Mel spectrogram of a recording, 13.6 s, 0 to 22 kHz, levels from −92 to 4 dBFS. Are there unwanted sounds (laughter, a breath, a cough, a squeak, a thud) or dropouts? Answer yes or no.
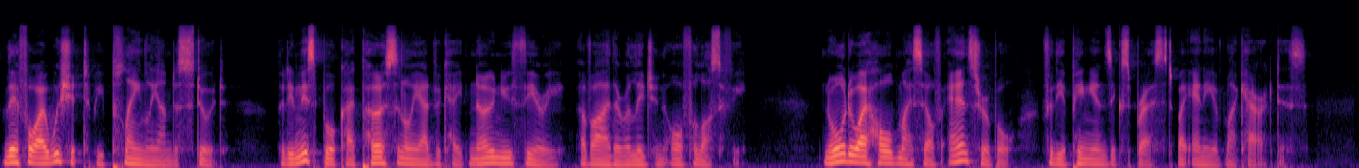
no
